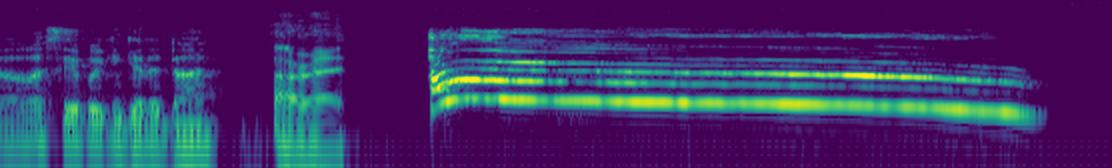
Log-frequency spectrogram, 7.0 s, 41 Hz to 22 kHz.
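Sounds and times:
speech: 0.2s - 2.8s
person imitating a hound dog howl: 2.7s - 6.6s.

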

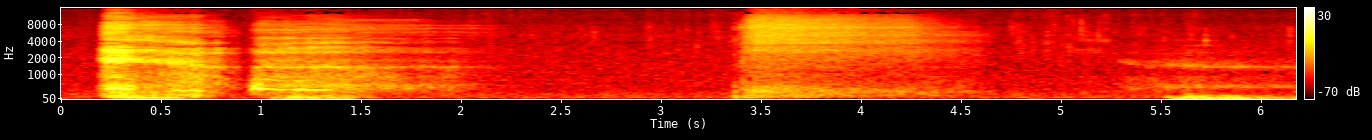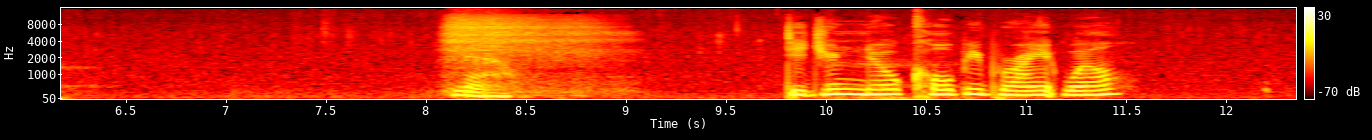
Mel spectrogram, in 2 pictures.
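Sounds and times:
person taking a deep breath with a long sighing exhale: 0.2s - 2.2s, 3.4s - 4.6s, 5.3s - 6.4s, 8.1s - 9.1s
speech: 8.1s - 8.6s, 9.8s - 11.6s.

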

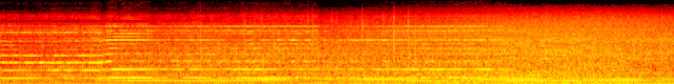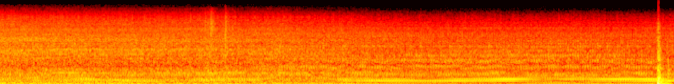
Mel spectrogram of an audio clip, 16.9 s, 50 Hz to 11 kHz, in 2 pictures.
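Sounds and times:
car engine idling and rumbling: 0.0s - 16.8s
brief loud knock: 16.6s - 16.8s.

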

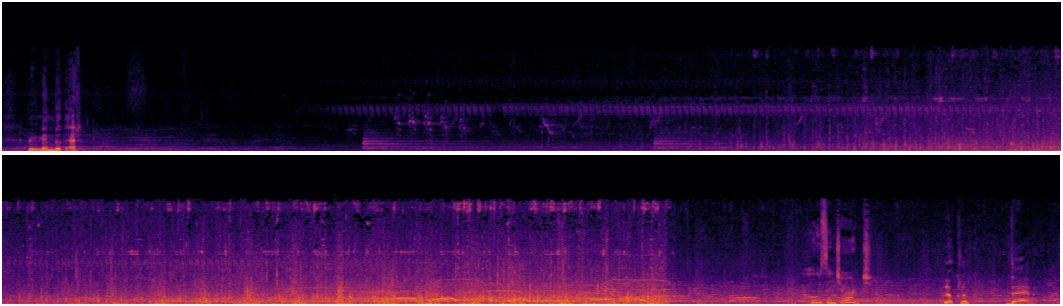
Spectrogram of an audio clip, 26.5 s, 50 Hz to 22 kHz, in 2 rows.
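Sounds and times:
crowd noise: 0.0s - 4.3s, 11.2s - 26.4s
speech: 0.3s - 1.2s, 25.2s - 26.3s
hooves of approaching riders and white horse pounding: 4.9s - 26.4s
voices shouting: 13.0s - 26.4s.

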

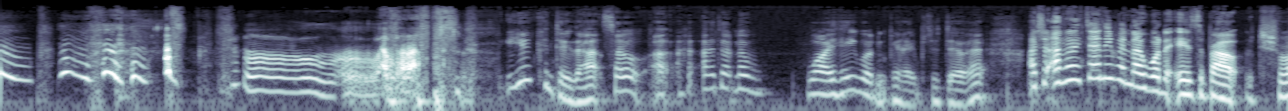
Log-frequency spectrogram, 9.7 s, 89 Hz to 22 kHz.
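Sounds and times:
person imitating dog whimpering yelps and howl: 0.0s - 3.4s
speech: 0.9s - 9.6s.

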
